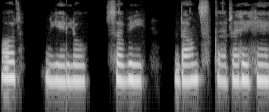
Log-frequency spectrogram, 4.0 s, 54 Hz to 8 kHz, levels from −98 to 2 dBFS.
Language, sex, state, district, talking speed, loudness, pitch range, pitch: Hindi, female, Bihar, Lakhisarai, 120 wpm, -21 LUFS, 225-240 Hz, 230 Hz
